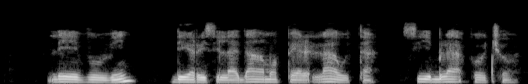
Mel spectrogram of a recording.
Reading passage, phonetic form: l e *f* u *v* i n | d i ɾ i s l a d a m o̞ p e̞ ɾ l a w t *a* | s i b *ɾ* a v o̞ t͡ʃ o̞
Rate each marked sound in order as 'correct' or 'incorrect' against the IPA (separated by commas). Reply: incorrect, correct, correct, incorrect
